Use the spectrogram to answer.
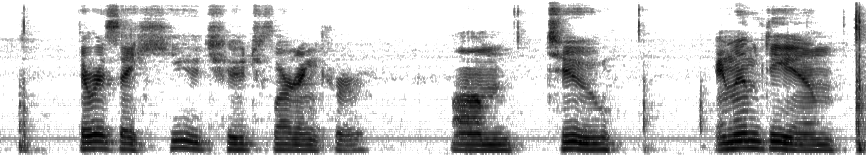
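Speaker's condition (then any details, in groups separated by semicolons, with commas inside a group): Neurological disease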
